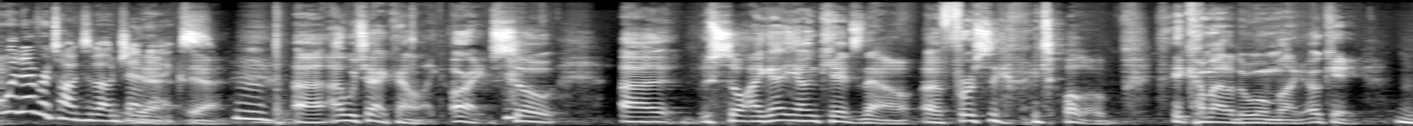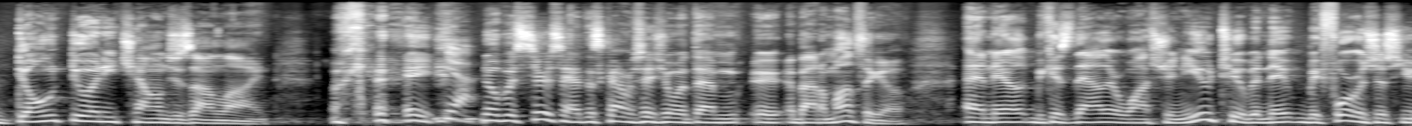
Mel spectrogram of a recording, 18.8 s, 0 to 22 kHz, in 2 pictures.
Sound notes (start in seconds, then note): 11.8 laugh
